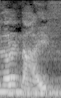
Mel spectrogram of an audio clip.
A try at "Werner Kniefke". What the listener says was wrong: Werner Kniefke. Werner Kniefke. I think the K actually is pronounced at the beginning of that. Because it's not English. The name's just German.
